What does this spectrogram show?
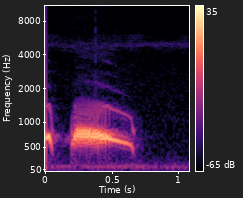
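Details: One long, rich coo from a female spotted dove. It is drawn out for about half a second and slides gently downward. A soft low hum lies under it.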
